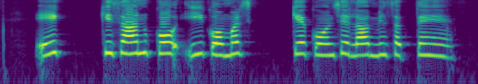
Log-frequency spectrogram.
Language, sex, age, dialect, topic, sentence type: Hindi, female, 18-24, Marwari Dhudhari, agriculture, question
